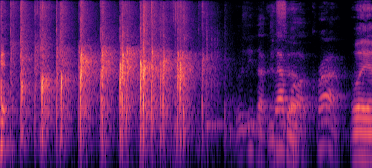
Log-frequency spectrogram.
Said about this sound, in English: All right, y'all clap for that.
